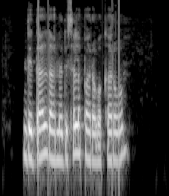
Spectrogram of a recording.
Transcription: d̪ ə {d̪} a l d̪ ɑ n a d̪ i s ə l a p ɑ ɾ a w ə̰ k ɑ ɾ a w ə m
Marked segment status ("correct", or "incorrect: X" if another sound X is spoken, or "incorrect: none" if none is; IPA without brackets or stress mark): correct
